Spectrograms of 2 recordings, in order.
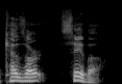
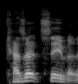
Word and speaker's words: Kazartseva: I believe it's Ekaterina Kazartseva. – Kazartseva. There you go. Actually pronouncing all of the consonants this time.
